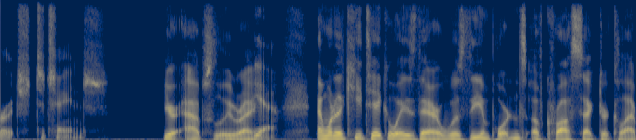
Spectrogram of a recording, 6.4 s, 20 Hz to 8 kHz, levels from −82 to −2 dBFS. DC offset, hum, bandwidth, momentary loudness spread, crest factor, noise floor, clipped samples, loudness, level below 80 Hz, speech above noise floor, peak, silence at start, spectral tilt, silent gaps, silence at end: under 0.1%; none; 8 kHz; 14 LU; 20 dB; -57 dBFS; under 0.1%; -27 LUFS; -40 dBFS; 31 dB; -8 dBFS; 0 s; -6 dB/octave; none; 0 s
